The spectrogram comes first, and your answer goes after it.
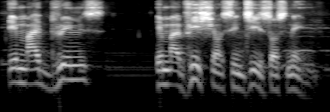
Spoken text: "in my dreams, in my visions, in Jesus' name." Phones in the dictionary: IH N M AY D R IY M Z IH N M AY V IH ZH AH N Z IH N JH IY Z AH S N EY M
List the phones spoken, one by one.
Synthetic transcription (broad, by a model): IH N M AY D R IY M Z IH N M AY V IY SH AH N S IH N JH IY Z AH S N EY M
